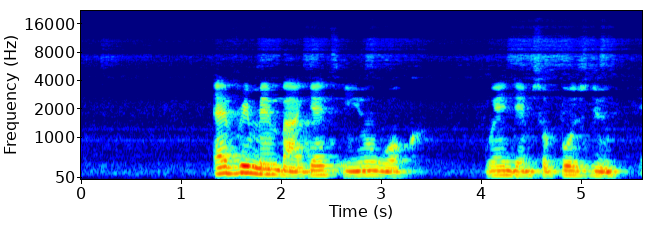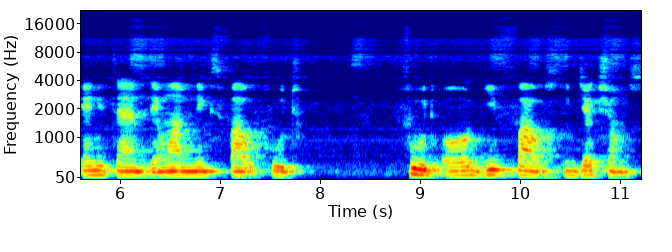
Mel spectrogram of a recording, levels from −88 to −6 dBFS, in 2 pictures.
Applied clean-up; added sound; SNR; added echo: none; none; none; reverberation time 0.3 s.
